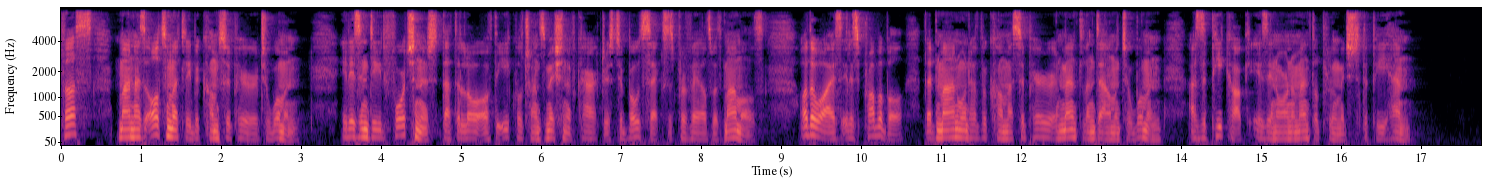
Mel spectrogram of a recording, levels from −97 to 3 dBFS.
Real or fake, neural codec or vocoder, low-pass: real; none; 7.2 kHz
